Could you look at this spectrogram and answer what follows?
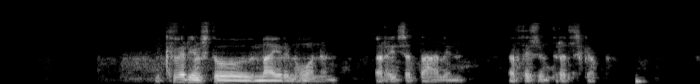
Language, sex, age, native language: Icelandic, male, 20-29, Icelandic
